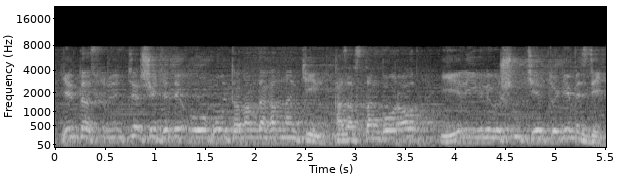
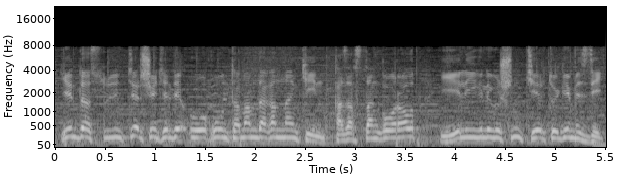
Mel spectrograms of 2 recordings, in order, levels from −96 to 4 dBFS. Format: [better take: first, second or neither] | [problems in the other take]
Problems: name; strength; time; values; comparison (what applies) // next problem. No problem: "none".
second | room echo; dies away in 2.1 s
